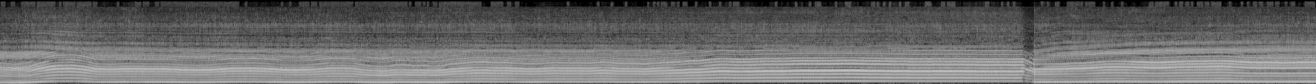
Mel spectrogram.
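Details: Ported full-house McCulloch Super Pro 70 (70cc) chainsaw, 32-inch bar, cutting hard wood: high two-stroke scream that sags and wavers as the bar bites. Revs more freely than his 850 but lacks pulling power in the cut; cause unconfirmed.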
